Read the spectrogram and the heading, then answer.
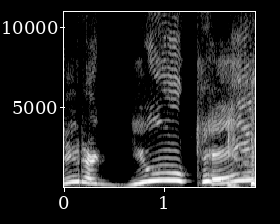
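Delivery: mock very high voice, stifled laughter, slow. Retelling what a man from a nearby couple said to him after a crash, imitating someone holding back laughter. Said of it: "the dude was trying so hard not to laugh".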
